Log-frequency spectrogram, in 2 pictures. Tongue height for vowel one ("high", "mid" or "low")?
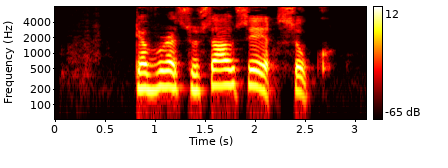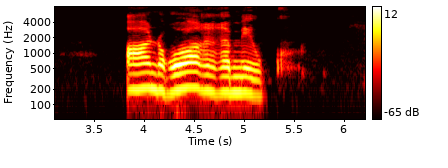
low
